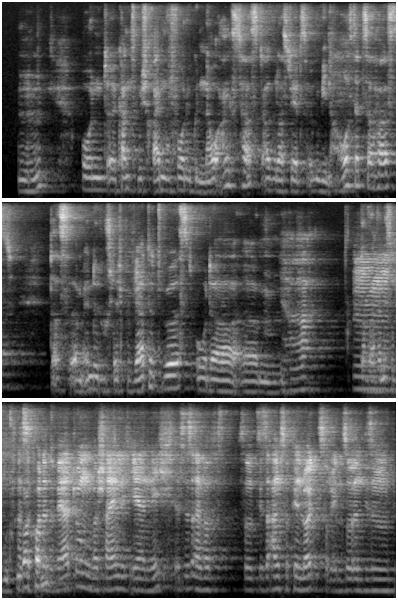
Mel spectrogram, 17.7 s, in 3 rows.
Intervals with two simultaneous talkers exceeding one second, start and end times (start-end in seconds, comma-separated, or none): 11.3-12.6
